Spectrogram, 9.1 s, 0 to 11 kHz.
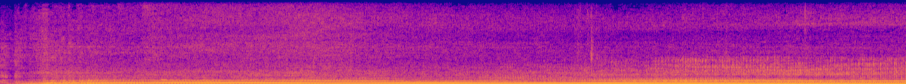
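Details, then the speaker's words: BMW N54 with uncatted downpipes just installed, started via jump pack after a fuse fix and earlier cylinder misfires: engine catches after a brief crank and settles into a deep, loud, steady drone. Loud exhaust after downpipe install; the engine later shut off. "It's actually pretty loud."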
